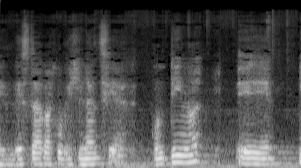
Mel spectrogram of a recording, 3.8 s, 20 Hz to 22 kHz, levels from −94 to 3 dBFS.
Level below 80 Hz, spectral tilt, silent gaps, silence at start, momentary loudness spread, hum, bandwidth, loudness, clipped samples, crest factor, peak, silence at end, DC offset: -36 dBFS; -8 dB/octave; none; 0 s; 9 LU; none; 13.5 kHz; -15 LUFS; under 0.1%; 14 dB; -2 dBFS; 0 s; under 0.1%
